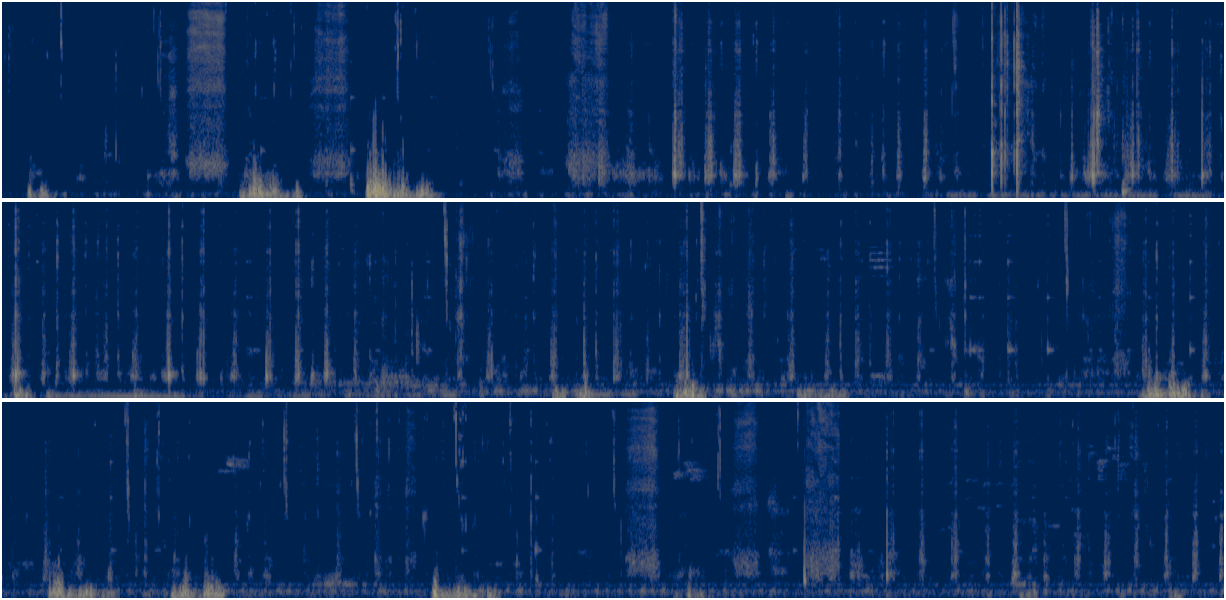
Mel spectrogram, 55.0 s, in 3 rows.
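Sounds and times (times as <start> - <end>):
person chewing crunchy food: 0.0 - 6.5, 8.5 - 55.0
wet mouth sounds: 3.4 - 4.6, 5.5 - 6.5, 28.4 - 29.3, 35.2 - 36.5, 37.3 - 44.4.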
